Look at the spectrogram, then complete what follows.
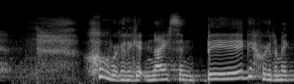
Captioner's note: exhales deeply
